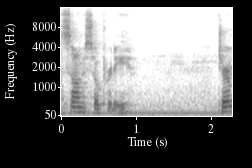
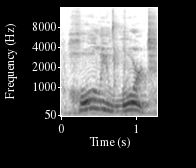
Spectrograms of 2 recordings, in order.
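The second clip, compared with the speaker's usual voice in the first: loud, high, slow "Holy lord"; loud amazed "Holy lord" at the huge order; stunned exclaim; 6 semitones higher, 10 dB louder, slower than usual. Real, not acted. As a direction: drag it out in disbelief. Reacting to big order.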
